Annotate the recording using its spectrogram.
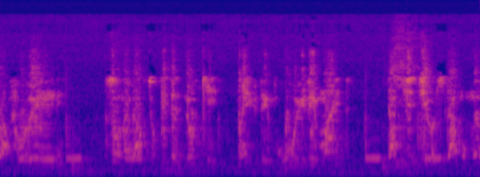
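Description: Faint speech over a phone line: a caller's voice coming through a phone speaker, thin and cut off in the highs.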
